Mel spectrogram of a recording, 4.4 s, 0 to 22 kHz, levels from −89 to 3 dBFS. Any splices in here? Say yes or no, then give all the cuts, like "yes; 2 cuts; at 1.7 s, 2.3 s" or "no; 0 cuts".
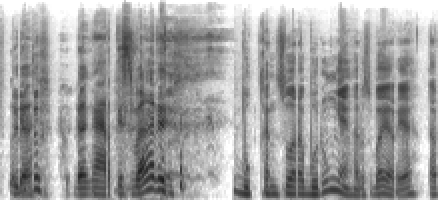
yes; 1 cut; at 2.4 s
